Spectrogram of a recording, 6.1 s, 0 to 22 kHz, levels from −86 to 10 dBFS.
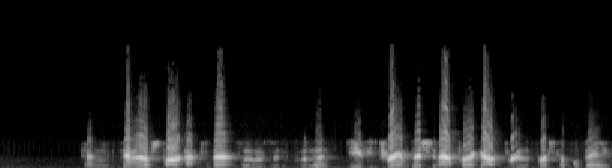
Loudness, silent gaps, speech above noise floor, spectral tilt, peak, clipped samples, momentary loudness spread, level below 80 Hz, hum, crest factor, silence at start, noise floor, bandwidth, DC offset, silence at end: -18 LUFS; none; 52 dB; 1 dB/octave; -2 dBFS; under 0.1%; 18 LU; -82 dBFS; none; 18 dB; 0.85 s; -71 dBFS; 15.5 kHz; under 0.1%; 0.05 s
